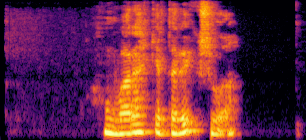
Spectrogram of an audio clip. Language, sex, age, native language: Icelandic, male, 50-59, Icelandic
